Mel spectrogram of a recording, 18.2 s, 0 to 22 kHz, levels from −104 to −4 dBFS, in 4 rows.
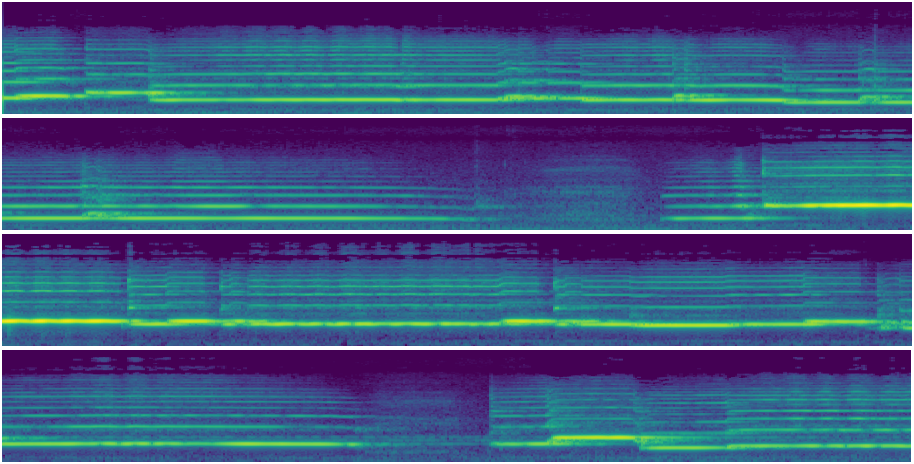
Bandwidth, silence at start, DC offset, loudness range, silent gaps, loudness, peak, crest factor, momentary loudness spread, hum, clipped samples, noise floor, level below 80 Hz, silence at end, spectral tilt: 6.6 kHz; 0 s; under 0.1%; 14 LU; none; -20 LUFS; -4 dBFS; 16 dB; 17 LU; none; under 0.1%; -59 dBFS; -70 dBFS; 0 s; -1.5 dB/octave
